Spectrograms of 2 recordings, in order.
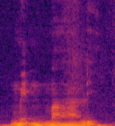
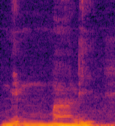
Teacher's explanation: Yang dimana min mali menjadi mim mali ini, nun ini melebur ke dalam huruf mim sehingga bunyi mim yang lebih kuat menjadi mim mali. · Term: idgham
